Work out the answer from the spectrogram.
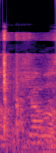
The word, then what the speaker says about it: Chabot: Oh, Shabo. Is this my Shabo? Yeah, Shabo. I just unplugged the Japanese one. Sure. Shabo.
